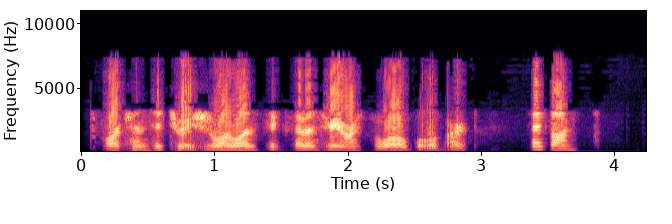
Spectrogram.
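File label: Sheriff East County, scanner audio; MCSO - EAST; ThompsonPeakScot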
